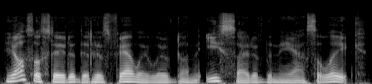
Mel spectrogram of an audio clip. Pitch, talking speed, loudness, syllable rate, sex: 110 Hz, 240 wpm, -18 LUFS, 5.9 syllables/s, male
